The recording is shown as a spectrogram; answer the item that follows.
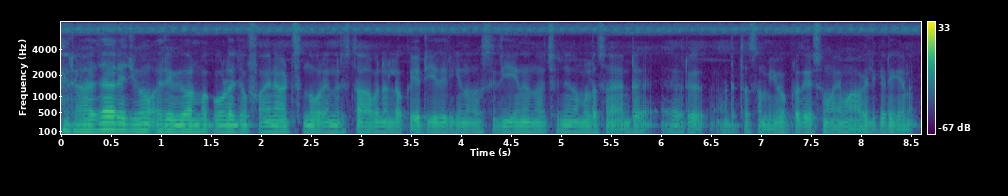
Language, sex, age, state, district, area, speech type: Malayalam, male, 30-45, Kerala, Kottayam, rural, spontaneous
